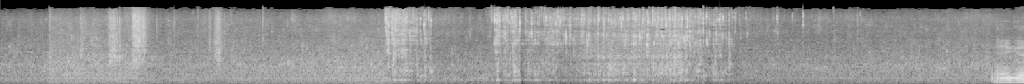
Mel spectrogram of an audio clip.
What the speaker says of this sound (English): I can just pour the pH up straight in there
